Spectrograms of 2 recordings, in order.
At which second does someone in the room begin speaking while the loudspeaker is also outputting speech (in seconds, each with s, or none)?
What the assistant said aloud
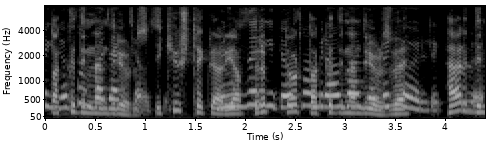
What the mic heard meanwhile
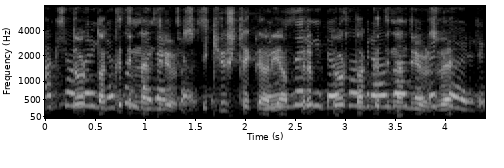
none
